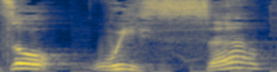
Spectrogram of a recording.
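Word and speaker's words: Zoe Wees: Adesso ci andiamo ad ascoltare la bellissima Zoe Wiss, perché è così che si pronuncia, con la sua I Like Girls Like Us, e adesso ci andiamo in questa bellissima terra di Zoe Wiss.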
